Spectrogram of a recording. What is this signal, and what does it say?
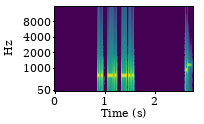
Morse code, heard as a keyed tone, about 36 wpm, 700 Hz. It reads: IND
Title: Multi-letter Phonemes Quick Fire 35wpm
